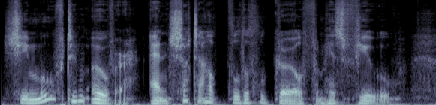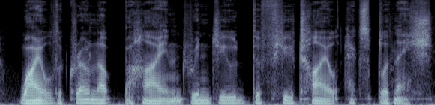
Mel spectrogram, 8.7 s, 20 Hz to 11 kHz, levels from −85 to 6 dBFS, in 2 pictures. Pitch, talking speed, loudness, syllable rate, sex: 90 Hz, 150 wpm, -21 LUFS, 4.8 syllables/s, male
